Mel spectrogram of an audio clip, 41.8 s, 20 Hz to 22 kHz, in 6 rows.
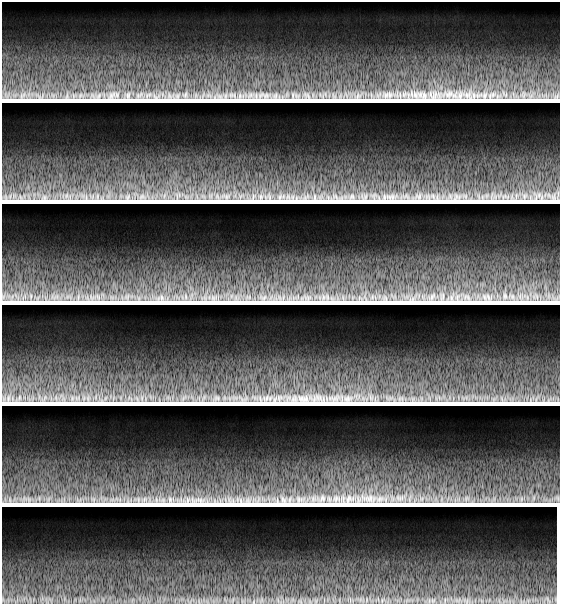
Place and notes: Donghe Township, Taitung County - Sound of the waves
Sound of the waves, Very hot weather
Zoom H2n MS+ XY
6 September 2014, 12:50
